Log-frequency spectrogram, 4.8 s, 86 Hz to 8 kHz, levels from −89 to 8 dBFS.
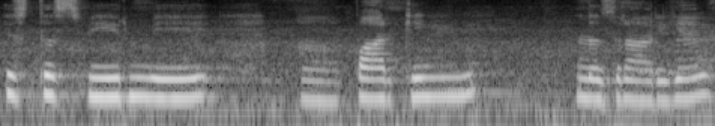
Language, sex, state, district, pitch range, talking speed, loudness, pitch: Hindi, female, Punjab, Kapurthala, 230-255 Hz, 115 wpm, -16 LUFS, 245 Hz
